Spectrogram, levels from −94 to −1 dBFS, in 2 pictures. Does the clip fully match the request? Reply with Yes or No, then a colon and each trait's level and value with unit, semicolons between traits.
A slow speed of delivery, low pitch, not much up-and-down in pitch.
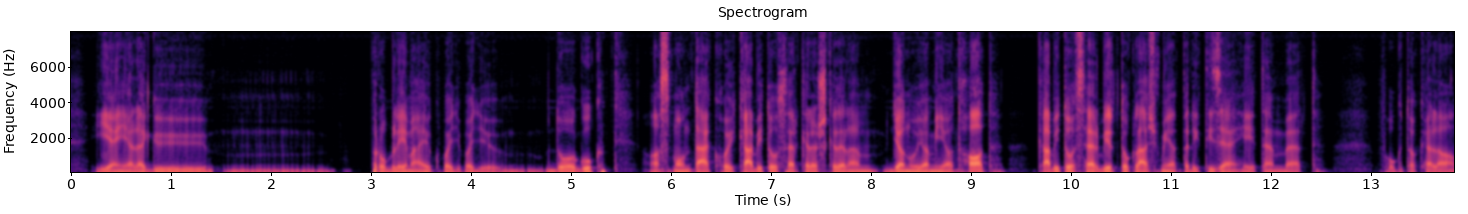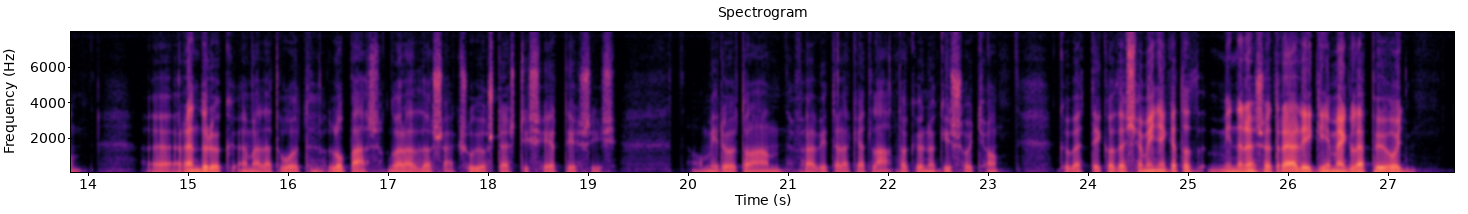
Yes: slow, 100 wpm; very low, 90 Hz; narrow, 2.0 semitones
